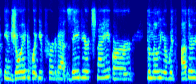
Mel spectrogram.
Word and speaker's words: Xavier: them for a loop so it is xavier even that x it is xavier but then usually their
